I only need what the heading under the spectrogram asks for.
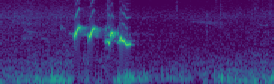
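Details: Female crested bulbul calling from a cage in Thailand to stimulate a young male to sing well; a single lively phrase of four high whistled notes, the final one sliding down, over low background rumble.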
